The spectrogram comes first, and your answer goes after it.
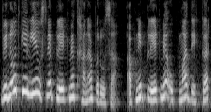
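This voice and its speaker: A woman's voice: sits high, sing-song, moderate pace, dark tone. A woman narrating a scripted family drama story as a storyteller.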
